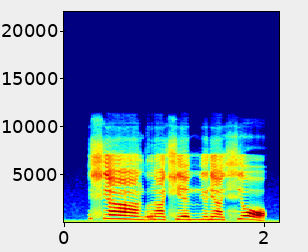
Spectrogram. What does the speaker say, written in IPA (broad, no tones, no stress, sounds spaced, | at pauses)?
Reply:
xʲ ãː ɡ r ã xʲ ɛ mʲ ə˞ ɾʲ ã fʲ ɔ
